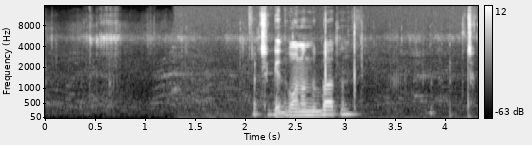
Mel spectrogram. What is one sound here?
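Poker chips click and clatter as they are shuffled in a hand.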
